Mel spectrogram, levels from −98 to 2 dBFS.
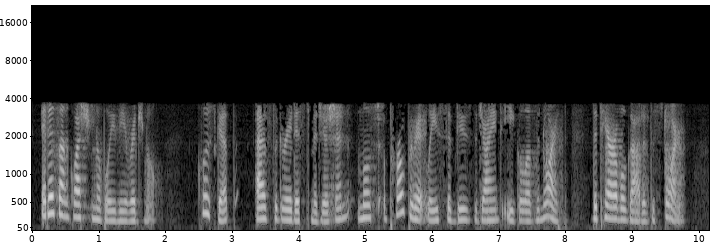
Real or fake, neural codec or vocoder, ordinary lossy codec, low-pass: real; none; AAC, 16 kbps; 3.6 kHz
